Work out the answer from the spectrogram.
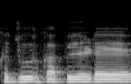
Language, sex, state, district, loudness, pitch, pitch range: Rajasthani, male, Rajasthan, Churu, -13 LUFS, 115 Hz, 115-120 Hz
